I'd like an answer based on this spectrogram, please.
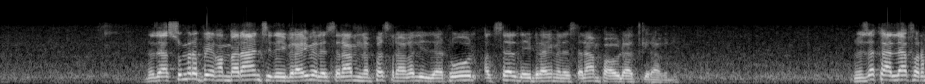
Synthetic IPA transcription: nod̪ɑsʊmɾap̬eɣambaɾɑnt͡ʃed̪əɪbɾɑhimalajsalɑmnapasɾɑɣəlid̪ɑʈolaksaɾd̪əɪbɾɑhimalajsalɑmpəawlɑd̪̚keɾɑ̰ɣəli | nozəkaːlːɑfaɾ

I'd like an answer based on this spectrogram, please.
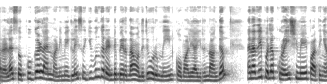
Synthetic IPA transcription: ɐɾɐlɐsoːpʊɣɐɭɐːnmɐnɪmɐɪɣɐɭɐɪsoːɪʋɐŋɡɐɾɛɳɖɯpeːɾt̪ãːʋɐnd̪ɯʈːɯɔɾɯmeːnkoːmaːɭɪjaːjɪɾɯnd̪aːŋɡɐ | ɐnɐðeːpoːlɐkʊrɐɪʂɪmeːpaːɾt̪iːŋɡɐnː

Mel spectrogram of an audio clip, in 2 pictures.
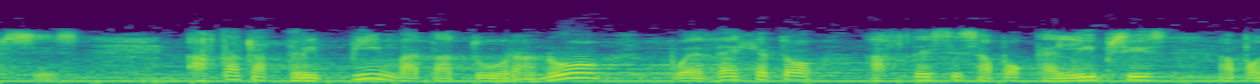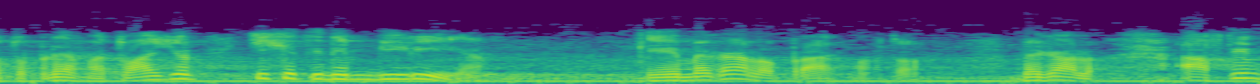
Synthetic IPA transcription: sḭs | ɐ̰ft̪ɐt̪ɐt̪ɾipimɐt̪ɐt̪uːɾɐ̰nu | pue̞nðe̞çe̞t̪eo̞ | ɐft̪e̞st̪isɐpo̞kɐlipsis | ɐ̰po̞t̪o̞pne̞vmɐt̪oɐʝio̞n | ceiçe̞t̪ine̞mbiɾiɐ̰ | ceineme̞ɣɐlo̞pɾɐ̰ɣmɐ̰ːft̪o̞̰ | me̞ɣɐlo̞ | ɐft̪in

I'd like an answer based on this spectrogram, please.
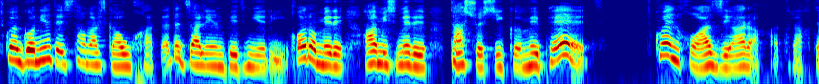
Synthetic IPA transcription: t̪ʰkʰwɛnɡɔniat̪ʰɛst̪ʰamaɾs̬ɡauχaɾt̪ʼad̪ad̪zalianbɛd̪niɛɾḭːqʼɔɾɔmɛɾɛ | amismɛɾɛ | d̪̥aswɛsikʰmɛpʰɛt̪ʰ | t̪ʰkʰwɛnχɔazɛaɾa̰χa̰ɾt̪ʰɾa̰χd̪ɛ

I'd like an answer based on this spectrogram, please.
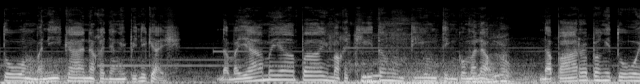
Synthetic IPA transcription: t̪o̞ɐŋmɐniːkɐnɐkɐɲːaŋɪbɪnɪɡa̰j | nɐmɐjamɐjapɐːjmɐkɪkiːt̪ɐŋʊnt̪iːjʊnt̪ɪŋɡomɐlawnɐpaːɾɐbɐŋɪt̪o̞

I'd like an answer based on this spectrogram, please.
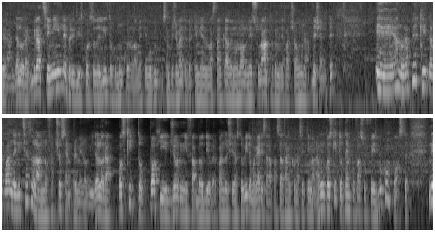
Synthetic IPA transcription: ɡɾand̪ealːoːɾaɡɾat̪sːjemilːepeɾild̪iskorsod̪elːint̪ɾokomuŋkwenõnlamet̪ːeːvopjusemplit͡ʃement̪eperk̟emːiavevast̪aŋkaːt̪oenːonɔnːesːunalt̪ɾokemːenefat͡ʃːauːnad̪et͡ʃɛnt̪e | ɛalːoːɾaperked̪akwand̪ɔinit̪sːjaːt̪olanːofat͡ʃːosɛmpɾemeːnoviːd̪eoalːoːɾaɔskɾit̪ːopɔːkid͡ʒornifabɛod̪iːoperkːwand̪out͡ʃiɾast̪ovid̪eomaɡaːɾisaɾapːasːaːt̪aaŋkeunaset̪ːimaːnakomuŋkweɔskɾit̪ːot̪ɛmpofasːufɛjzbukːumpɔst̪ | n

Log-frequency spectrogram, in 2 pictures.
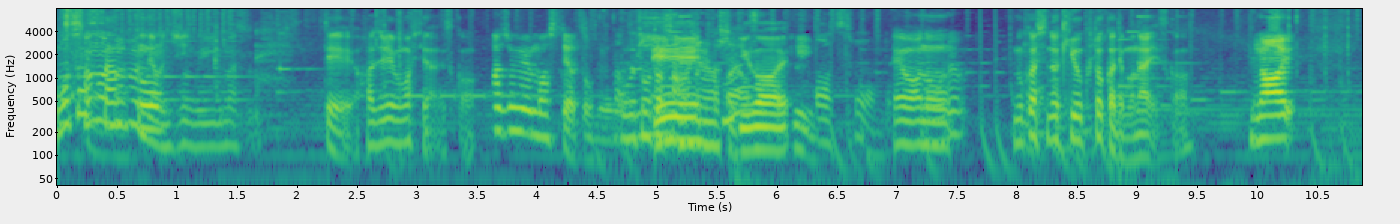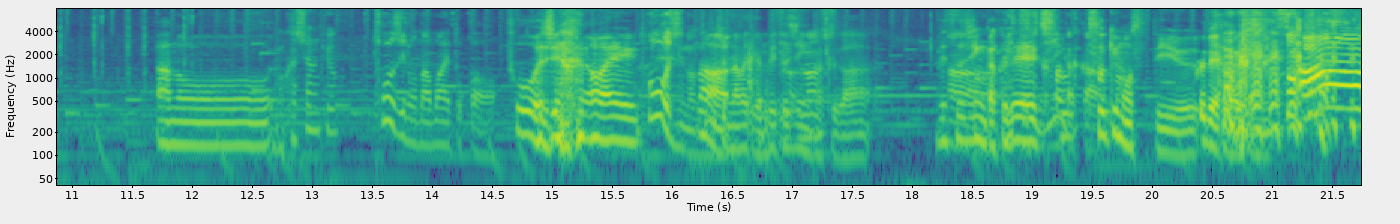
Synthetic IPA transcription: mot̪onsãnt̪o | s | t̪ːe̞̰haʑime̞maɕi̥t̪eã̰nd̪eska̰haʑime̞maɕi̥t̪ejat̪ːomot̪ːimeaɕiɡaioːñeano̞ | mɯ̟kaɕino̞kʲio̞kɯ̟t̪o̞kad̪e̞mo̞na̰ḭd̪e̞sɨ̥ka̰ | nai | ano̞mɯkaɕiok | t̪ʰoːʑino̞namaet̪o̞kat̪ʰoːʑinonamaeoːinomaaat̪ːbet͡sɨʑĩŋɡakɯɡa̰ | be̞t͡sɨʑĩŋkakɯ̟d̪e̞o̥so̞kʲimosɨ̥t̪ːe̞jɯ̟ːɯd̪ehaoa

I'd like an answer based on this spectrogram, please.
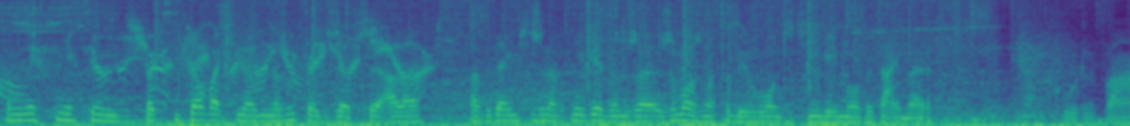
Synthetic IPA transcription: t̪ɔmɲɛxt̪ɲɛxt̪sɛmmizbɛksʲit̪ɔvat͡ɕinanaʐut̪sad͡ʑʐɛt͡ʂɘalɛ | alɛvɘd̪ajɛmʲiɕɛʐɛnavɛt̪ɲɛvʲjɛd̪zɔmʐɛʐɛmɔʐnasɔbʲjɛvwɔnt͡ʂɘ̥t͡ɕɛnɡɛjmɔvɘt̪ajmɛɾ | kuɾva

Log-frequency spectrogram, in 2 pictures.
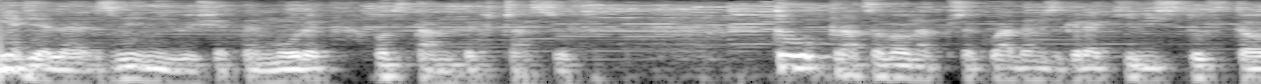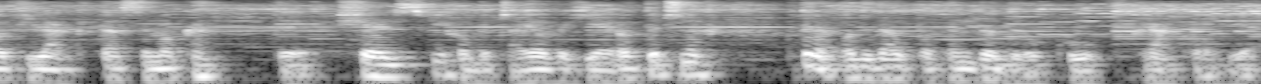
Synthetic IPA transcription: ɲɛvʲjɛlɛzmʲjeɲiwɘɕɛt̪ɛmuɾɘ | ɔt̪ːamt̪ɘxt͡ʂa̰suf | t̪upɾat̪sɔvawnat̪̚pʂɛkwad̪ɛmzɡɾɛkʲilʲist̪uft̪ɔfʲilakt̪asɛmɔka | t̪ɘ̰ɕɛlskʲixɔbɘt͡ʂajɔvɘxiɛɾɔt̪ɘt͡ʂnɘx | kt̪uɾɛʔɔd̪ːawpɔt̪ɛmd̪ɔd̪ɾukukɾa̰kʰɔ̰vʲjɛ̰

